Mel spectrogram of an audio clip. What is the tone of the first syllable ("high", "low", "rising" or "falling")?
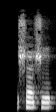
high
